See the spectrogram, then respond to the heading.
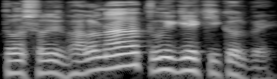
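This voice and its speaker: A man's voice: medium pitch, expressive, rapid-fire, a little mellow, no room sound, studio quality, close to an everyday voice. A man acting a busy husband in an audio drama. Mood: soothing, evasive. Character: busy husband, placating at home, later frantic. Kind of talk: Bengali radio drama acting. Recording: music playing behind the voice.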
